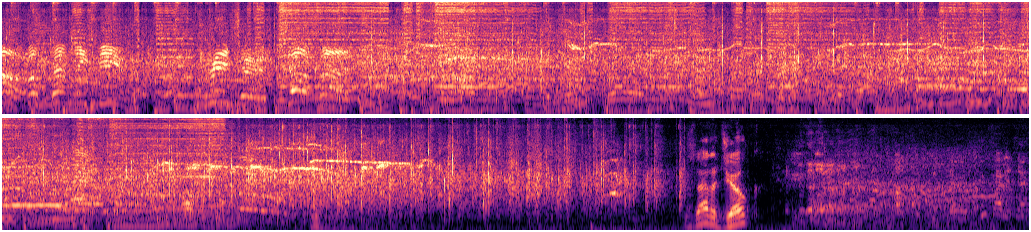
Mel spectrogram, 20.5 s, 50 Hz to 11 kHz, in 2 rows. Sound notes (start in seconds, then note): 4.3 audience cheering; 18.2 audience laughing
